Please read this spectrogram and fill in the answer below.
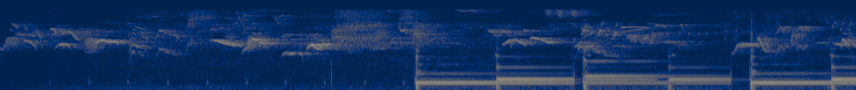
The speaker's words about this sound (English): I love this, the way it starts off with birdsong. Hearing birdsong under lockdown is always a little bit plangent. I think that's the word.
